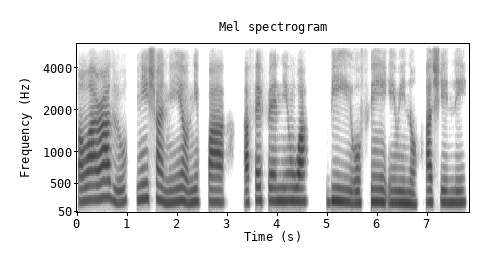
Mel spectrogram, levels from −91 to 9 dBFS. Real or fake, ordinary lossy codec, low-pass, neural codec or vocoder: fake; none; 5.4 kHz; codec, 24 kHz, 0.5 kbps, DualCodec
